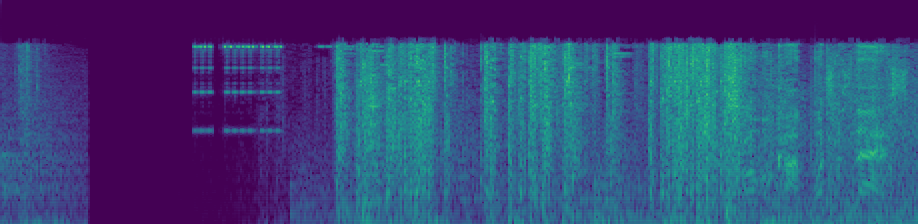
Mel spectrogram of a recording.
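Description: Gunfire in the video game Robocop: Rogue City, a dense, loud barrage of rapid shots and impacts bursting in after a short silence and a faint electronic tone, continuing as heavy sustained fusillade.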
